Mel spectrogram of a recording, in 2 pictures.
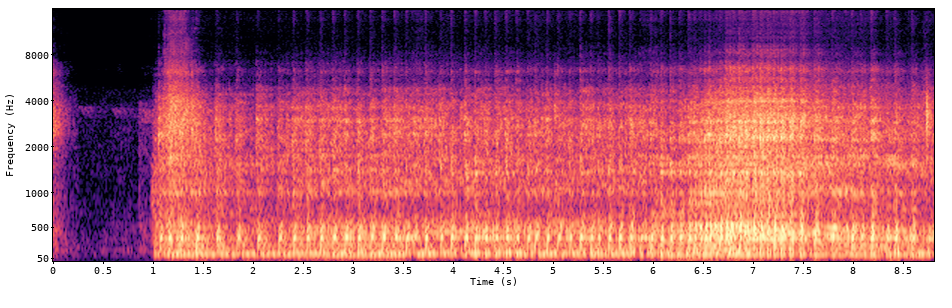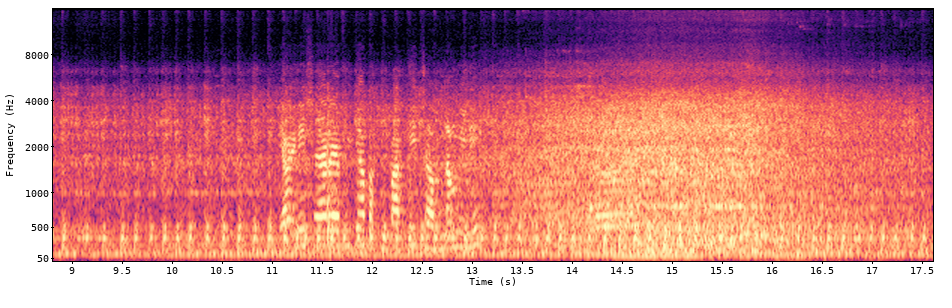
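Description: A motorcycle engine starts and idles steadily with a rough rumble.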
